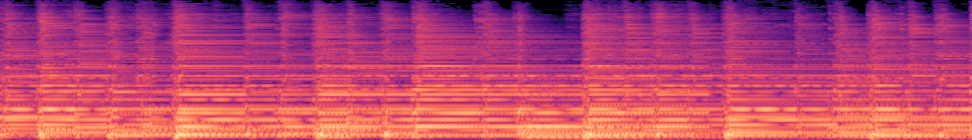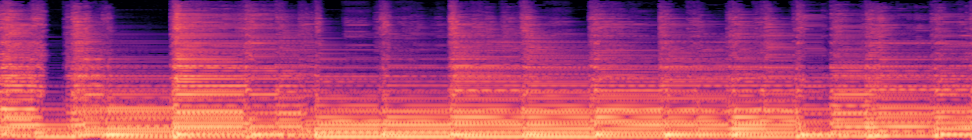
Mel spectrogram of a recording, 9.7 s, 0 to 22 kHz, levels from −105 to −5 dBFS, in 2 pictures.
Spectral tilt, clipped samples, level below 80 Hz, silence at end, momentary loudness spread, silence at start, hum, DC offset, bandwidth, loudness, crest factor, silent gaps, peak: -6 dB/octave; under 0.1%; -44 dBFS; 0 s; 4 LU; 0 s; none; under 0.1%; 19.5 kHz; -18 LUFS; 16 dB; none; -2 dBFS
